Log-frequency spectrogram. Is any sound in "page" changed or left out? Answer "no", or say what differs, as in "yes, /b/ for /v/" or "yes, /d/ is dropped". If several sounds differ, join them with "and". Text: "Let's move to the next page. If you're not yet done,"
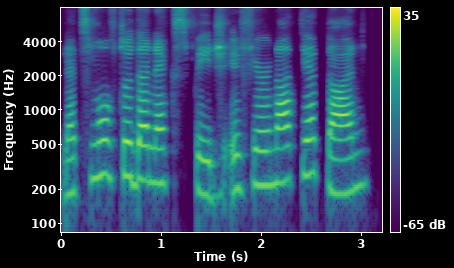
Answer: no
